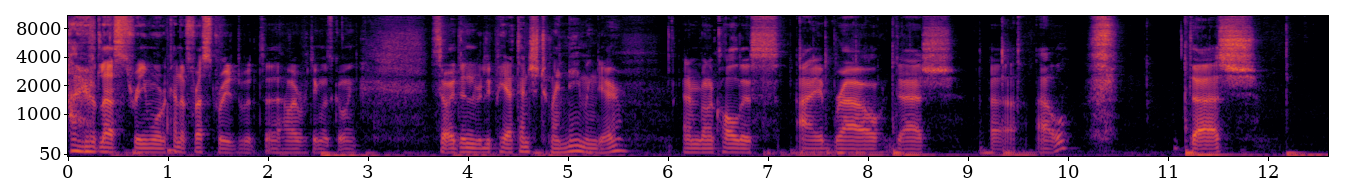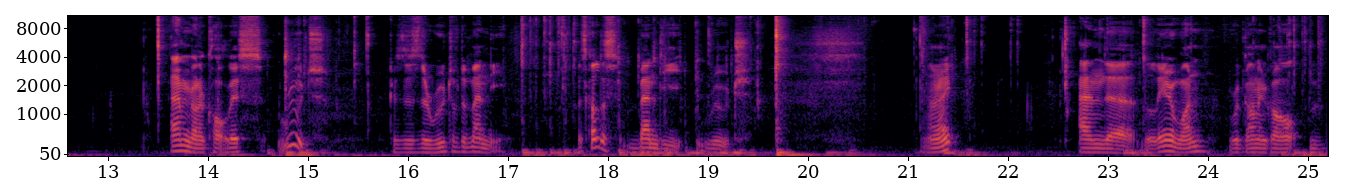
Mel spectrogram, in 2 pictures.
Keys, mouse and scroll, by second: 14.9 o, 17.3 BackSpace, 17.4 BackSpace, 19.2 o, 21.0 click, 22.0 right click, 22.9 click, 24.8 BackSpace, 25.0 BackSpace.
